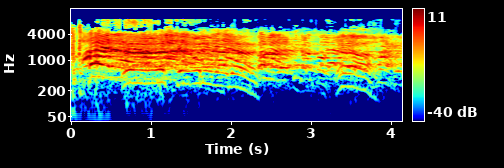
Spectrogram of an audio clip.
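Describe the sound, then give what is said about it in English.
A loud, agitated crowd of many voices shouts and clamors at once outside an open door, a dense continuous hubbub of overlapping yells rising and falling. “All right, quiet. Quiet, you people.”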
